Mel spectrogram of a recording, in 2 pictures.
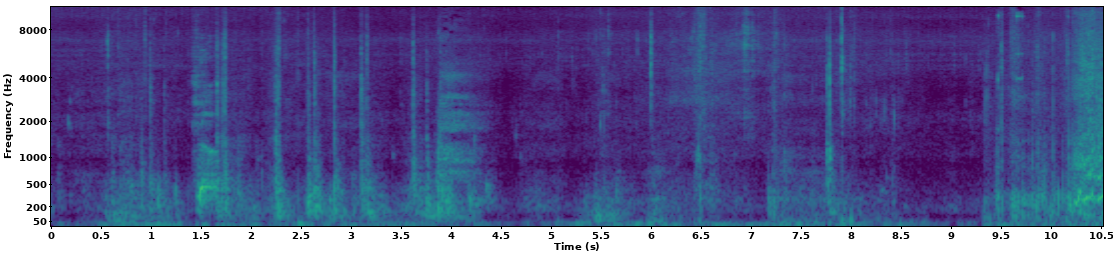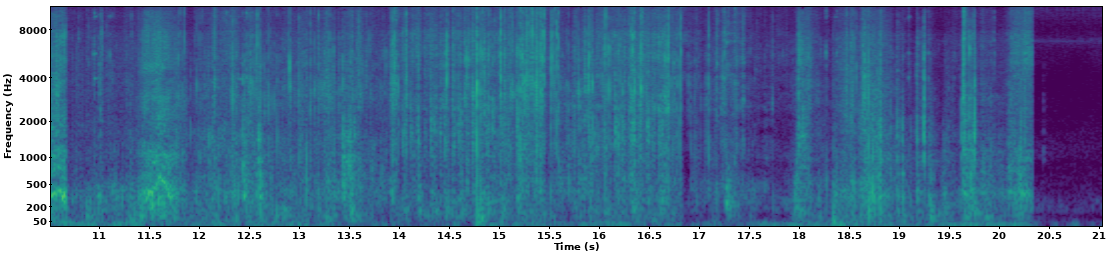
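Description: Close handling noise of fishing gear: scattered clicks and rustles, then from about nine seconds in a longer, louder stretch of rustling and clattering as a soft tackle bag is held open and rummaged through. It cuts off abruptly near the end.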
